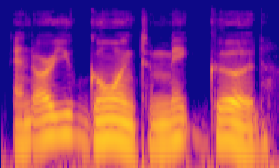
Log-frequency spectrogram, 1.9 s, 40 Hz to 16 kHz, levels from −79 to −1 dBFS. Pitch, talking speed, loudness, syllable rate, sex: 105 Hz, 225 wpm, -17 LUFS, 4.9 syllables/s, male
